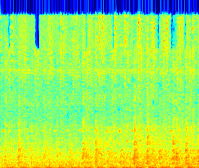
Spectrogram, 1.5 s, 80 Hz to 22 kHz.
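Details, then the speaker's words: 2016 Polaris Ranger 900 XP idling after engine rebuild, first start: even steady low thumping idle, no knocks or misses; runs smoothly. "we're really cooking here boy I'm super excited"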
